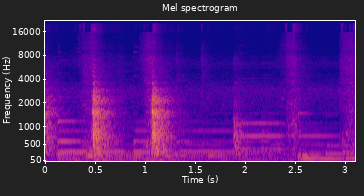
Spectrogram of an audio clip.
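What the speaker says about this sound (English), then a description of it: "And I just have one red onion here. And rough chop again." A knife rough-chopping a red onion on a board, giving four or five sharp, evenly spaced chops, close and clear over a faint background hum.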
